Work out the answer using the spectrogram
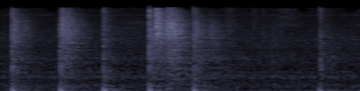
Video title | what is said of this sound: Organic Bread | it sounds pretty hollow to me. So basically you're looking for a hollow sound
